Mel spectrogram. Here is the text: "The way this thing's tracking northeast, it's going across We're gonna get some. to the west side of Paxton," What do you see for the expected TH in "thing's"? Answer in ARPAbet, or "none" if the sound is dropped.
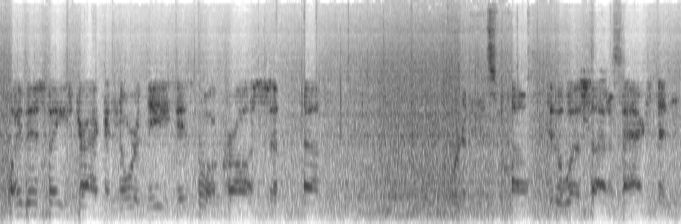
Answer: F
